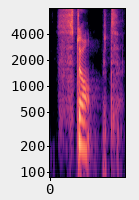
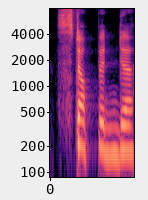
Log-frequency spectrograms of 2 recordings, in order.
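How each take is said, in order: First: The ending is a plain t sound. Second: The ending is not a plain t sound. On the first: The speaker calls it right. "You've got a t sound at the end" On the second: The speaker calls it wrong. "I'm not saying"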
